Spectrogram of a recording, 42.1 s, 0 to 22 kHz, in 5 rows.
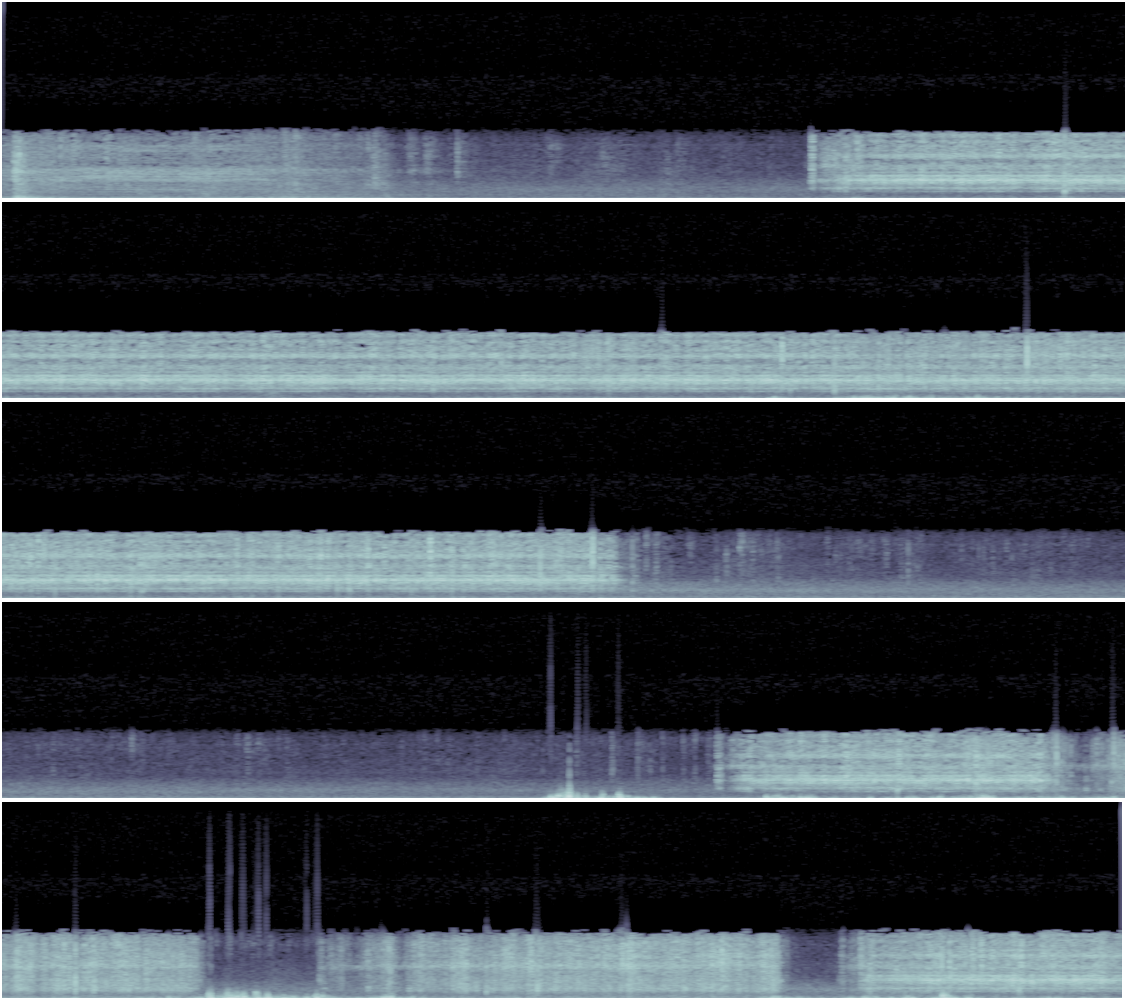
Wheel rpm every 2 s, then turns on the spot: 0, 0, 0, 50, 70, 70, 70, 70, 70, 70, 40, 0, 0, 0, 0, 40, 30, 10, 20, 20, 60.
34-40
